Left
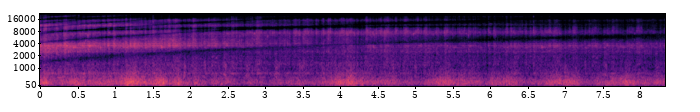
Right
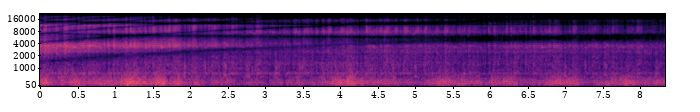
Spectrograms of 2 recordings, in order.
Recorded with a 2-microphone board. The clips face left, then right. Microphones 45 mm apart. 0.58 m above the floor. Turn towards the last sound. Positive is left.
turn(degrees=-20)  # may be behind; listen again after turning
